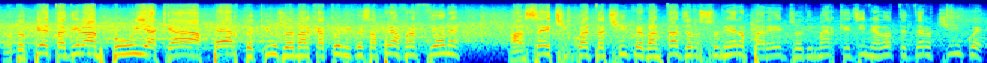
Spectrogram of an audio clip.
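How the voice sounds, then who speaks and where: Excitable high-pitched Italian male match commentator. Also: brisk. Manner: excitable, shouting and stretching players' names on goals. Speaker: sports commentator. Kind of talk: live roller hockey match commentary. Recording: noisy sports hall with crowd behind. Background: crowd and rink noise.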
